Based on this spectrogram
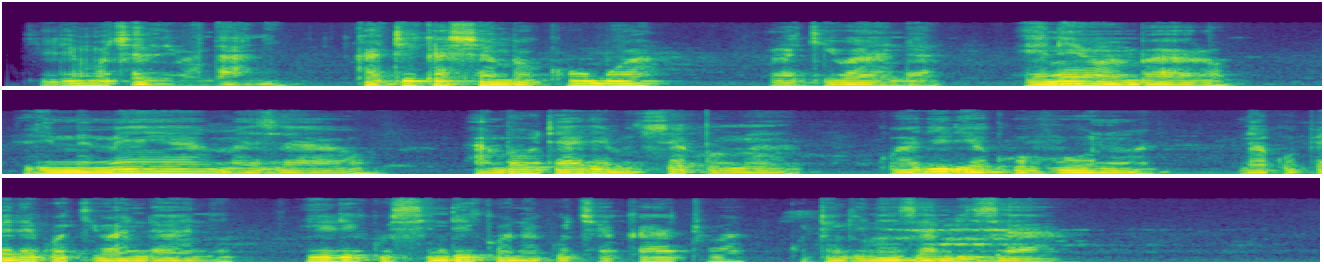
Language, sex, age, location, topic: Swahili, male, 25-35, Dar es Salaam, agriculture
